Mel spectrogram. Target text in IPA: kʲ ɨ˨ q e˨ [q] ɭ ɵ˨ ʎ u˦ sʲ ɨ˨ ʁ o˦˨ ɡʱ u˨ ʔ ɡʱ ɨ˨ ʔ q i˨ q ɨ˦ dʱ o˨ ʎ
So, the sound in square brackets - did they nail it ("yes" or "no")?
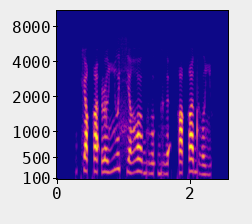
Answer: no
